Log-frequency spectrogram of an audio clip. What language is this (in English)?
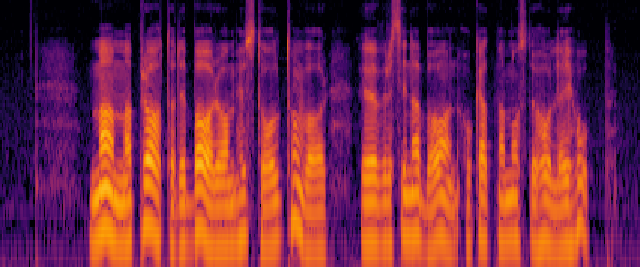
Swedish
